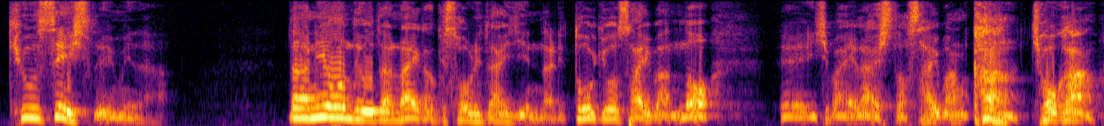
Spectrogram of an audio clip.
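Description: A man with a Kansai accent giving an animated lecture on scripture, acting out scenes as he goes. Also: sits high, moderate pace, vocal fry, husky. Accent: Kansai Japanese. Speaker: Bible lecturer.

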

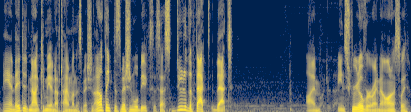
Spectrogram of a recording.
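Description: His voice is lowish and a bit bright, swinging widely in pitch and running a little fast. A young let's play host, he casually narrates a strategy game, clowning around and debating himself in silly voices.

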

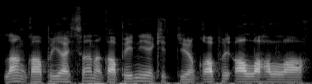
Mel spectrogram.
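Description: Smooth, dry-sounding man in game roleplay. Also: medium pitch, little pitch movement, fast talker, fairly bright tone, no echo. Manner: jokey, teasing, calls out to his friend. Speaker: channel host and player in a roleplay. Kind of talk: casual game roleplay over voice chat.

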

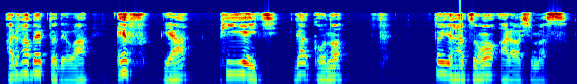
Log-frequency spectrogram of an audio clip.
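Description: A middle-aged man teaching pronunciation to children, stretching out each sound slowly as he demonstrates it, on a dull lo-fi recording. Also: a little high, very animated. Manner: slow, drawn-out sound demonstrations. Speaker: English teacher.

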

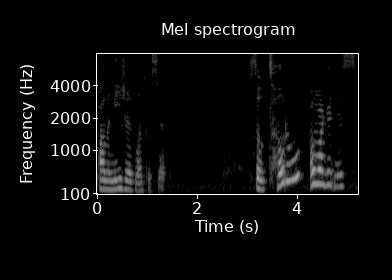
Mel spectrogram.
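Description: Excitable young woman vlogger. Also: a little high, measured pace, husky. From Trinidad. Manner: excitable, exclaiming, thinking aloud while reading. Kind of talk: casual vlog, reacting to results.

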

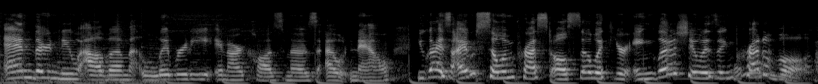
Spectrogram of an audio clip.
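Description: A woman's voice: fairly high pitch, lively intonation, moderate pace, hardly any pauses, pushed and bright. A young woman hosting a video-call interview with a band from a small room, gushing and upbeat. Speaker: host. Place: small indoor room, dark backdrop.

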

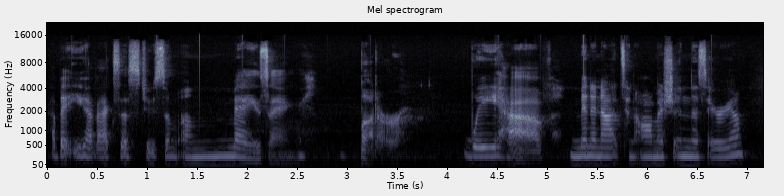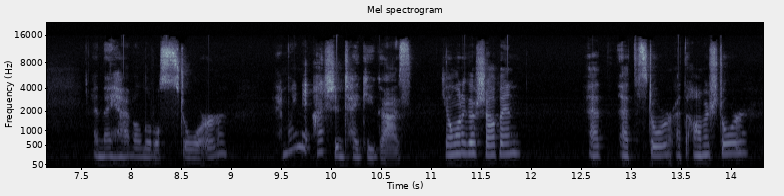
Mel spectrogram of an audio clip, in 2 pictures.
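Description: A chatty woman with a Tennessee Southern accent hosts a casual livestream and answers viewer questions. She laughs often and slips into soft asides. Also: mid-range voice, moderate pace, gravelly, breathy edge. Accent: Southern American (Tennessee).

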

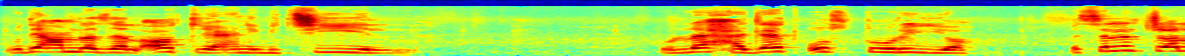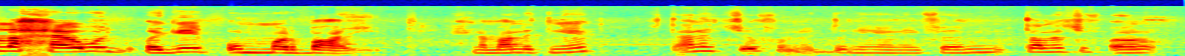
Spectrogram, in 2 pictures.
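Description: A man with an Egyptian Arabic accent giving excitable live gameplay commentary, repeating words in quick bursts. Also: high-pitched, a little hiss or hum, rough recording. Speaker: gaming YouTuber.

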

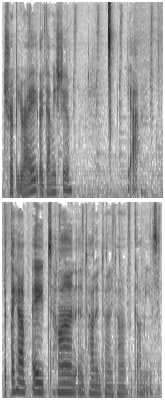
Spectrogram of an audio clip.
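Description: A woman's voice: sits low, moderate pace, gravelly, faint music behind. A woman vlogger chatting casually to her viewers about her shopping finds, rambling and talking straight to them. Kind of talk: casual shop-with-me voice-over.

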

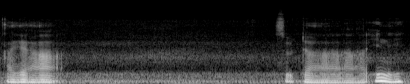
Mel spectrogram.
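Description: A man with a lowish, gravelly voice, heard in lo-fi sound, hosts a motovlog from his motorcycle in city traffic. He muses aloud at an easy pace, chuckling as he wonders where to ride, and traffic and engine noise fill the background.

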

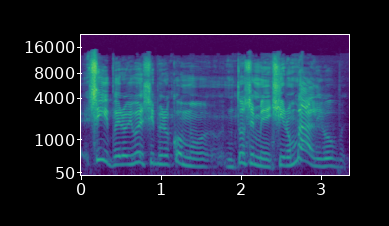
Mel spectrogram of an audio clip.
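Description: Older argentine guy telling stories in his workshop, high voice that jumps around a lot. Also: fairly quick. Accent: Argentine Spanish. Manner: animated storyteller who acts out quoted dialogue. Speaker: aircraft builder interviewee. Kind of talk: casual interview in his workshop.

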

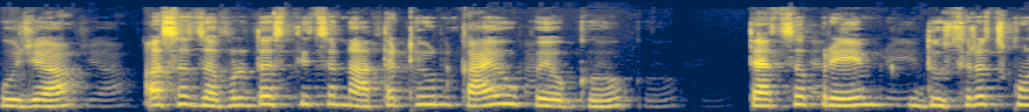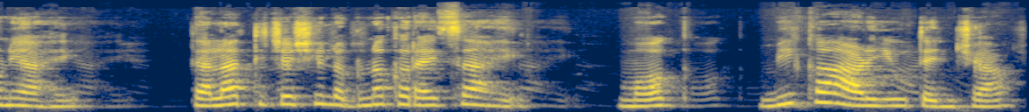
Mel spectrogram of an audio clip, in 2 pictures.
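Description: A woman voicing a gentle, heartbroken young bride who speaks quietly and resignedly, in a storybook reading. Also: high voice, moderate pace, lightly acted. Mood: sad.

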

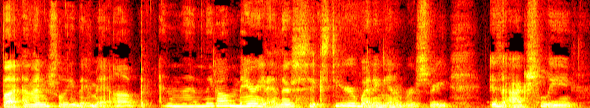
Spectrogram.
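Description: A German woman of about twenty hosts her podcast from a small indoor bedroom, rambling chattily to camera and drifting off on tangents. Her medium-pitched voice is gravelly and a little mellow, and she speaks fairly quickly.

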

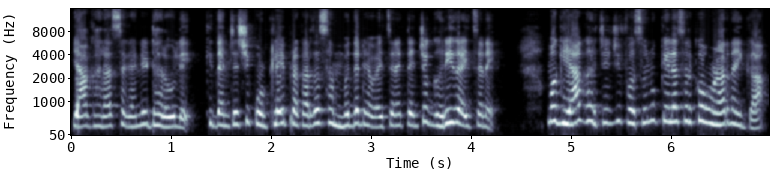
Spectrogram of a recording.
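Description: A woman voicing a gentle, anxious young daughter-in-law who pleads and refuses in a dramatized story reading. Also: very high-pitched, racing. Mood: explaining. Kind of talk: dramatized serial recap reading.

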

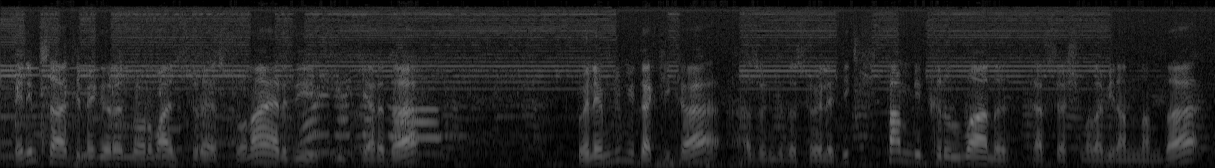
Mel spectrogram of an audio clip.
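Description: A man giving live football play-by-play, bursting into loud, excited shouts at key moments. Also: mid-range voice. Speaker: football match commentator.

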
